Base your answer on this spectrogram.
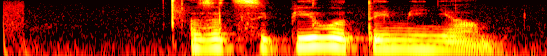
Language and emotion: Russian, neutral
